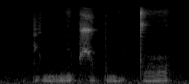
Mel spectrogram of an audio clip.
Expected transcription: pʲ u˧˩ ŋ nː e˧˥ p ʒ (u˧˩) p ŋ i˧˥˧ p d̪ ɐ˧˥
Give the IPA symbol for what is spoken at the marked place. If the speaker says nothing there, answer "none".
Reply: u˧˩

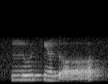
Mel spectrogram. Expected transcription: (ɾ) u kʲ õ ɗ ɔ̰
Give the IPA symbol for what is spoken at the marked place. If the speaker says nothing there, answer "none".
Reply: n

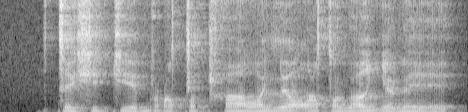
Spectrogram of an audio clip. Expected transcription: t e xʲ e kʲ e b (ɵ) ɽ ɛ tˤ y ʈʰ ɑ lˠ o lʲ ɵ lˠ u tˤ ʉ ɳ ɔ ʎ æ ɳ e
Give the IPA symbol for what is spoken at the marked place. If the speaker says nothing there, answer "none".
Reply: ɵ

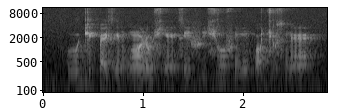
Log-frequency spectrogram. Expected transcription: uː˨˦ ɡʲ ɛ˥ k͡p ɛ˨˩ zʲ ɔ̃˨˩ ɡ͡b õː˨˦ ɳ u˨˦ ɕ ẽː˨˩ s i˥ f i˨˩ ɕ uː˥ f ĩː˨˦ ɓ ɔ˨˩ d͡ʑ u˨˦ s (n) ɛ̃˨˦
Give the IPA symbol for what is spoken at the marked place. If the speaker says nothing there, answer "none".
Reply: n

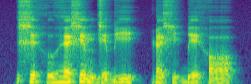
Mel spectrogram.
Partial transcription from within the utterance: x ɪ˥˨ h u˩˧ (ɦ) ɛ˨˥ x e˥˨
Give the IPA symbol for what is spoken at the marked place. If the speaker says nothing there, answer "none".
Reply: ɦ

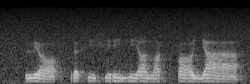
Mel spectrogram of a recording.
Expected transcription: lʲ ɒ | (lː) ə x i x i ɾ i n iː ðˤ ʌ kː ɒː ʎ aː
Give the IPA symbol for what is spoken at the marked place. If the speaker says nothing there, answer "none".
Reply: ɾ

